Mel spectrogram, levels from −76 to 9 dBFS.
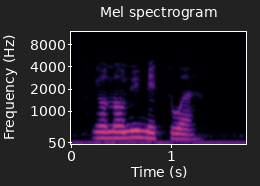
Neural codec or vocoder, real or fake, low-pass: codec, 16 kHz, 8 kbps, FreqCodec, smaller model; fake; 7.2 kHz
